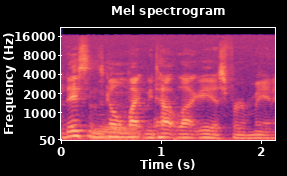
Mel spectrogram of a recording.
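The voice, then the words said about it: Put-on rural Kentucky accent. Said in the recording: “This is how I work on an accent. The more I drink, the more it gives me an accent. ... We letting the Knott County come out in us.”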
